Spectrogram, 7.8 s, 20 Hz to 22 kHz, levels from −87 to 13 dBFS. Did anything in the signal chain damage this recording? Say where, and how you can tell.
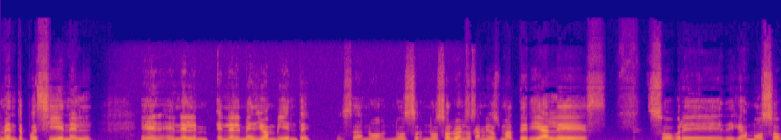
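Yes, at the radio receiver, before capture: digital radio blending to analogue. At 0.99 s a 318 ms cross-fade brings in FM hiss roughly 30 dB down and shifts level about 1 dB, reversing at 4.87 s. A codec bandwidth drop would not add hiss.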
